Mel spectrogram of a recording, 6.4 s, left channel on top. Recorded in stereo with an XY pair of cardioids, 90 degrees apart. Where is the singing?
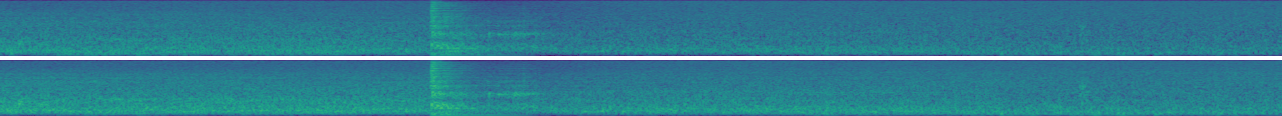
No singing in this recording.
